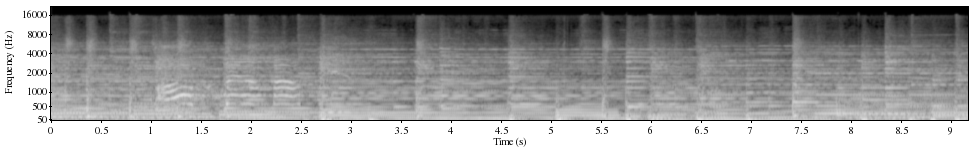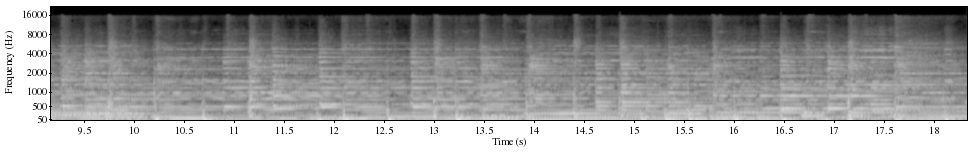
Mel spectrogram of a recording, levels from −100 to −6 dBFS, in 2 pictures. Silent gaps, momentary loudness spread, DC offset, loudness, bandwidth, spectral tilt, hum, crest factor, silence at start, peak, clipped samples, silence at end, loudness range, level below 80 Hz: none; 4 LU; under 0.1%; -23 LUFS; 17 kHz; -5.5 dB/octave; none; 18 dB; 0 s; -6 dBFS; under 0.1%; 0 s; 3 LU; -32 dBFS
